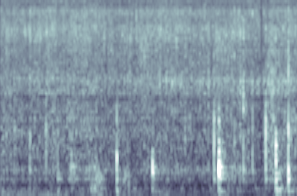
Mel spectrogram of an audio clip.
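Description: Sausage crackles and sizzles in a skillet with a steady hiss, broken by sharp pops and the scrape of a utensil against the pan bottom.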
